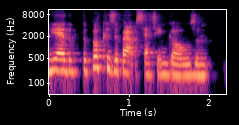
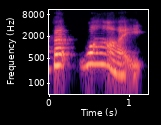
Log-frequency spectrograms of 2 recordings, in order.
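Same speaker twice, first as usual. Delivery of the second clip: higher mock-child whine; whiny child; 8 semitones higher than usual. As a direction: play the pestering toddler. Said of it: "they ask you a question ... they go".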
